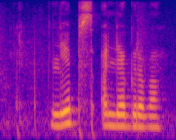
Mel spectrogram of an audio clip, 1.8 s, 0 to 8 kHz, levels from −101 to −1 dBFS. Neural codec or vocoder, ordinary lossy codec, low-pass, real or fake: none; none; none; real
